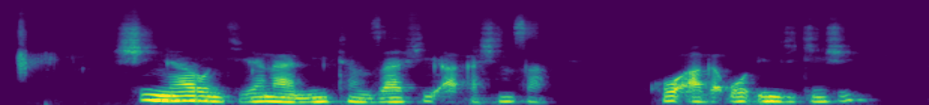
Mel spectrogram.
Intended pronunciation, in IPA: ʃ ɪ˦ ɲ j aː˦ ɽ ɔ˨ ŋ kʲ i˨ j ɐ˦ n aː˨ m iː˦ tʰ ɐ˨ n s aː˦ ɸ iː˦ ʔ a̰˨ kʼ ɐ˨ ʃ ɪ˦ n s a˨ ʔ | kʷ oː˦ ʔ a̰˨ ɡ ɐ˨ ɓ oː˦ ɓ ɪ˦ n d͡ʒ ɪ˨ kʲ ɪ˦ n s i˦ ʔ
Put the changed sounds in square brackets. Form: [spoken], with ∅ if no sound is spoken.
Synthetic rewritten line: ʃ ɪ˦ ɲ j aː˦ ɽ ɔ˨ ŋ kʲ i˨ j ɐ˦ n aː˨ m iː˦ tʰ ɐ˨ n [z] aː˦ ɸ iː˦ ʔ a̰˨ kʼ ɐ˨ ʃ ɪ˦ n s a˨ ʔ | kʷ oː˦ ʔ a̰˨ ɡ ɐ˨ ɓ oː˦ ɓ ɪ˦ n d͡ʒ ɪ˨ kʲ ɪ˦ n [ʃ] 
